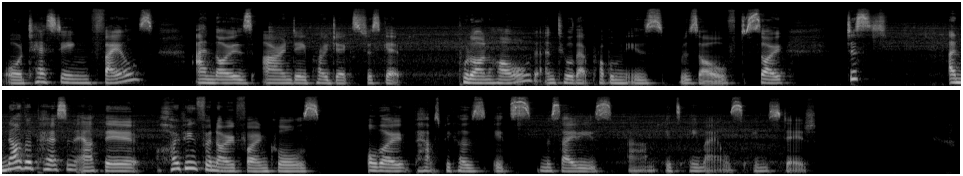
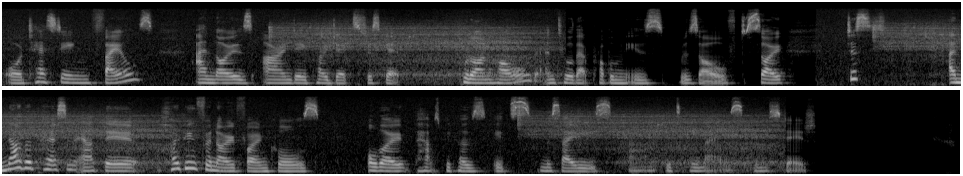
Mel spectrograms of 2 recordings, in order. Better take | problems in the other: first | hiss; loud; until 5.5 s and from 8 to 17 s; 8 dB below the speech; faint in the first

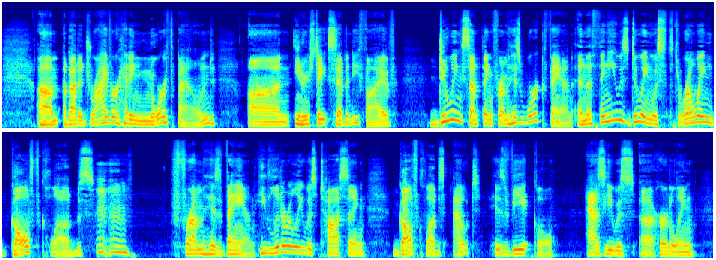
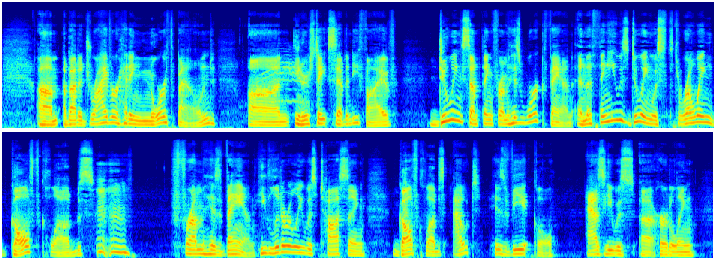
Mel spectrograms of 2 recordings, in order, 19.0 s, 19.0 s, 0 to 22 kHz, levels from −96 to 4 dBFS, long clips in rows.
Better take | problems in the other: first | animal sounds; noticeable; until 4 s; 15 dB below the speech

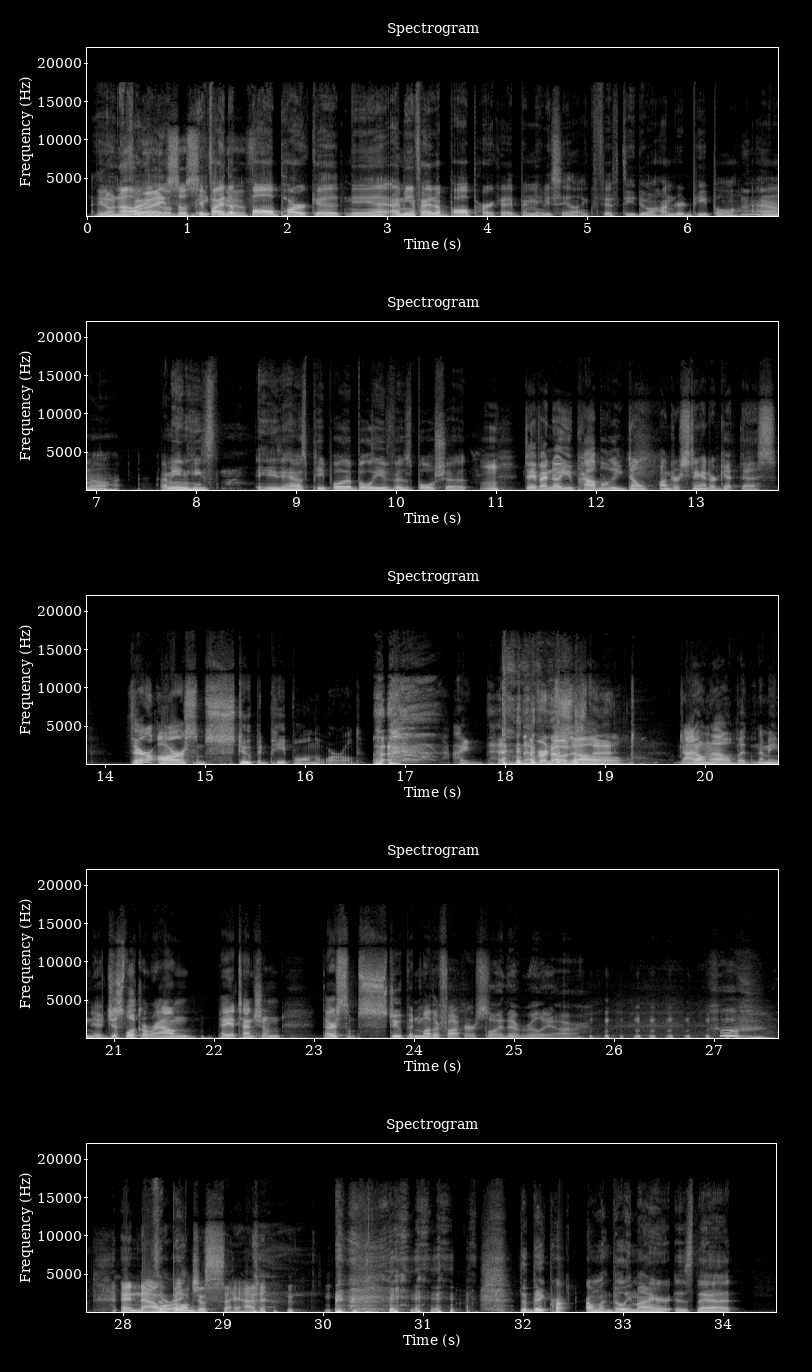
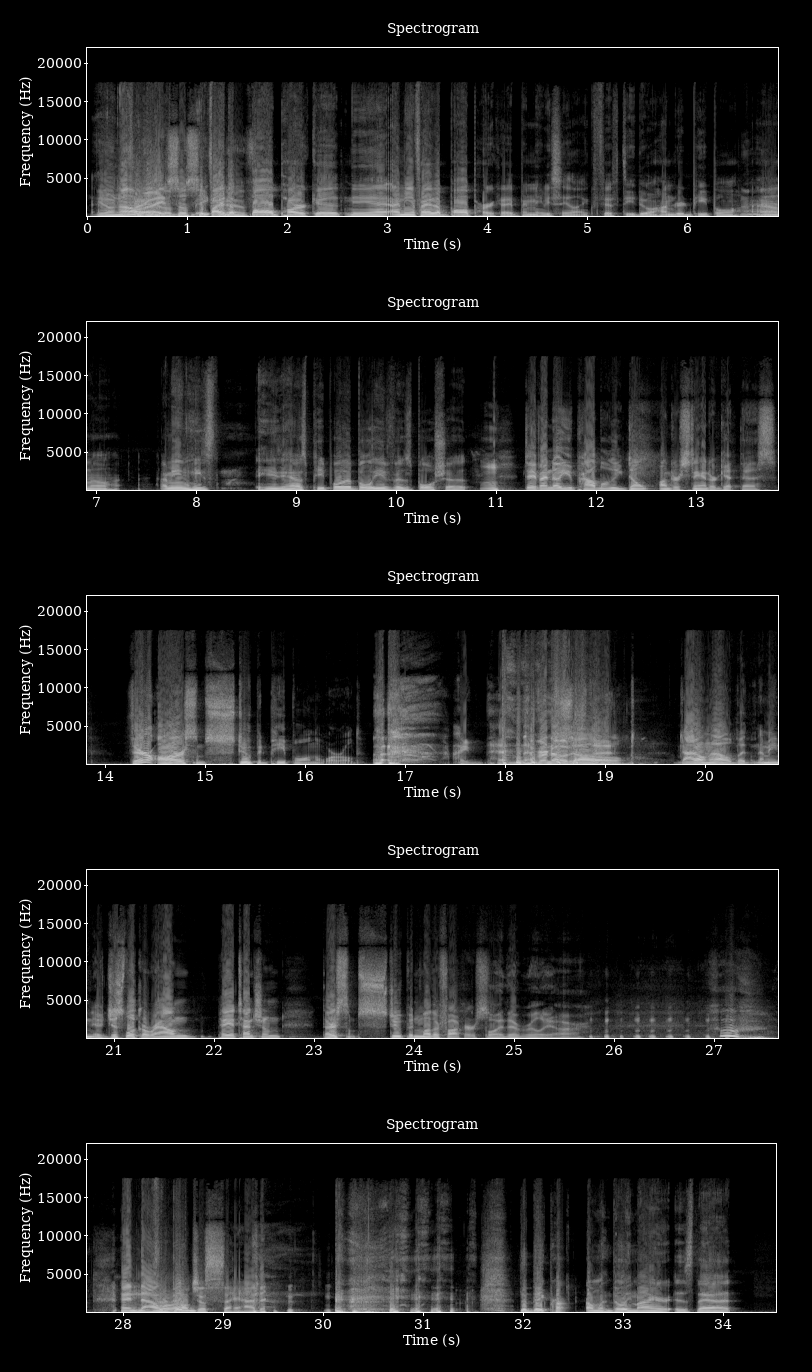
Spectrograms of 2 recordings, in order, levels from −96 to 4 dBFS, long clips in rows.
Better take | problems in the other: first | distortion; slight; 6% of the sound clipped

